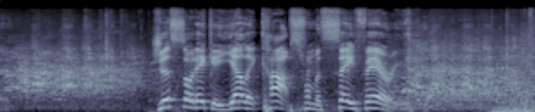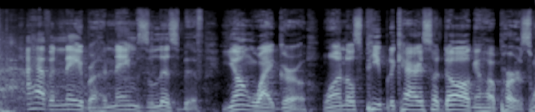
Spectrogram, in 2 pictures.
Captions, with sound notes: just so they can yell at cops from a safe area. [ Laughter ] I have a neighbor. Her name's Elizabeth. Young white girl. One of those people that carries her dog in her purse.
